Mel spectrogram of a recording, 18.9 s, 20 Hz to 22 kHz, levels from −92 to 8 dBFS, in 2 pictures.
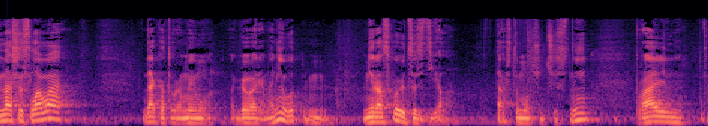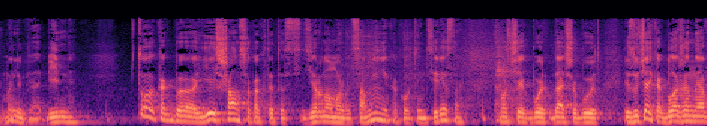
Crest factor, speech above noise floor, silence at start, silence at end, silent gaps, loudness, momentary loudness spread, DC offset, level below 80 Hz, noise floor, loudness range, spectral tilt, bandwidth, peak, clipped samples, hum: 18 dB; 29 dB; 0 s; 0 s; none; -18 LUFS; 13 LU; under 0.1%; -60 dBFS; -46 dBFS; 5 LU; -5.5 dB/octave; 13.5 kHz; 0 dBFS; under 0.1%; none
